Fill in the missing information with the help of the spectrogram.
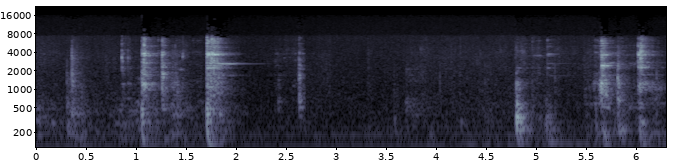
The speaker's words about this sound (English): Aunt Bee comes out of the kitchen, setting the table for dinner.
